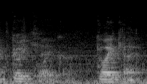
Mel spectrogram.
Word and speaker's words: Gojko: Gojko Adzik. I don't know if I pronounced that right either. Sorry. Goiko. Right. Okay.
